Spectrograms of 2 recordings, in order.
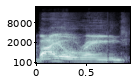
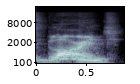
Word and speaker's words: Blorange: It's not Bio Range, it's Blorange.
